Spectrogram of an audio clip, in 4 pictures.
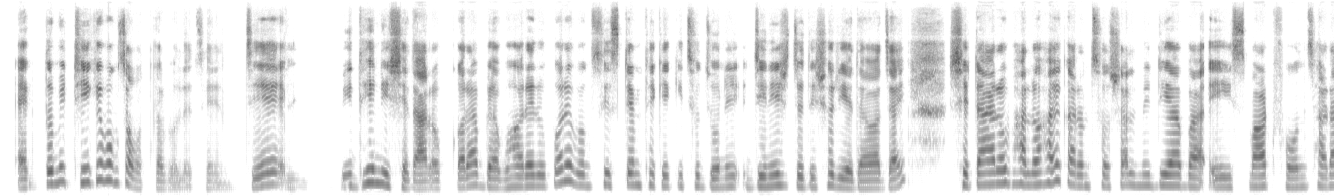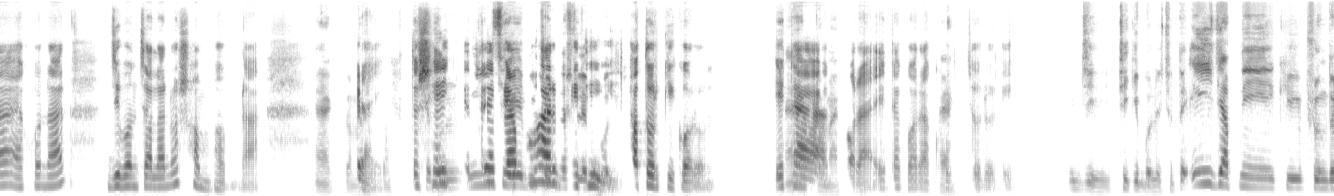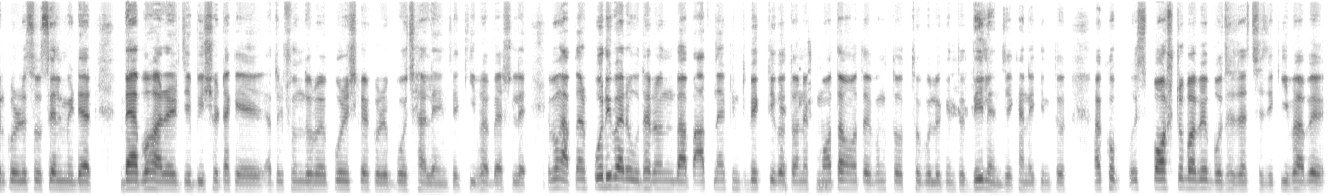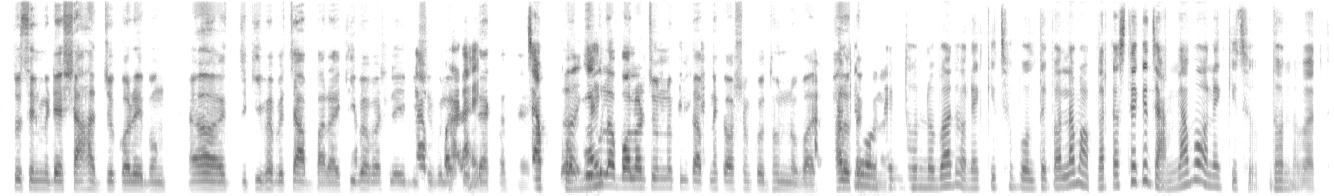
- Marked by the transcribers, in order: unintelligible speech
- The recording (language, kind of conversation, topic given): Bengali, podcast, সামাজিক মাধ্যম কি জীবনে ইতিবাচক পরিবর্তন আনতে সাহায্য করে, নাকি চাপ বাড়ায়?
